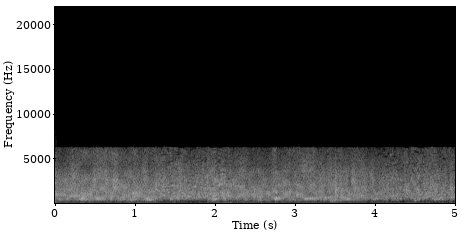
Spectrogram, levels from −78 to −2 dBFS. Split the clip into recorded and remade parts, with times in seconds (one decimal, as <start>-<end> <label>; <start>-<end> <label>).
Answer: 0.0-1.3 remade; 1.3-2.2 recorded; 2.2-4.1 remade; 4.1-5.0 recorded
